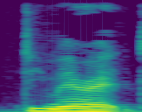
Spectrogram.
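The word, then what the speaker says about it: DeMeritt: That's spelled M-E-L-O-D-Y, Demerit, D-E, capital M-E-R-I-T-T.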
